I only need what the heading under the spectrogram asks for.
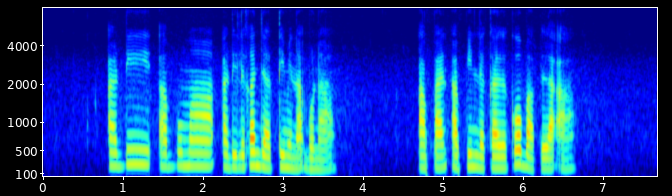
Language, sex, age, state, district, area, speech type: Santali, female, 18-30, West Bengal, Bankura, rural, spontaneous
